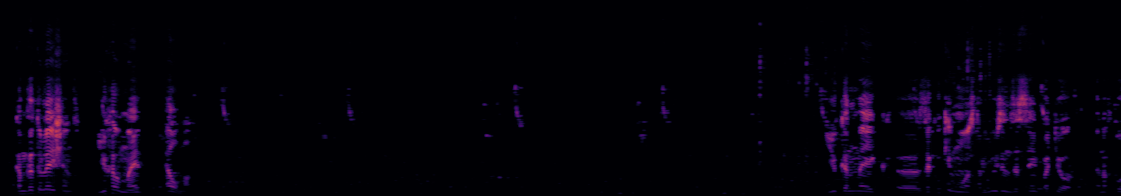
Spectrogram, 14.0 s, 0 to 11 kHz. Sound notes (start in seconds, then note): 3.6 birds chirping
